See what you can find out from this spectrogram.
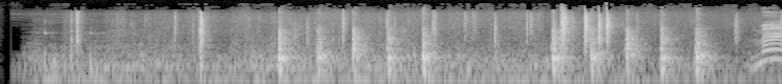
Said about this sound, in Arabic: لكن فجأة سمع ديكو أحدا يطرق الباب. كان يطرق الباب بقوة.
